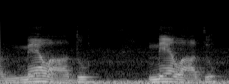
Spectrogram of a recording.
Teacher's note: a pronúncia de vogais médias pretônicas como ocorre na palavra melado pronunciadas com vogais abertas do Nordeste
